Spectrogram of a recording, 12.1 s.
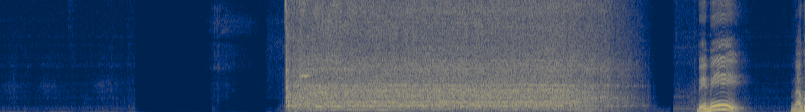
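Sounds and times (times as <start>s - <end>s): electric mixer grinder running: 4.3s - 9.8s.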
